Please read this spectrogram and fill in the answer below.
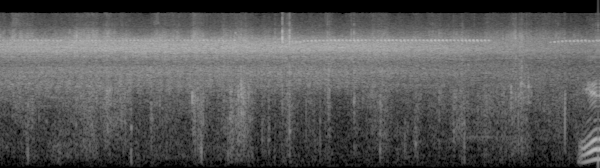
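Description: Footsteps swishing through grass and leafy undergrowth over a steady high insect buzz.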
